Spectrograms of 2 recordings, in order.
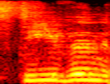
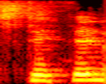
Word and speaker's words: Stephen: However, it is Stephen, it's not stiffin or chiffon or stuffing or anything like that.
